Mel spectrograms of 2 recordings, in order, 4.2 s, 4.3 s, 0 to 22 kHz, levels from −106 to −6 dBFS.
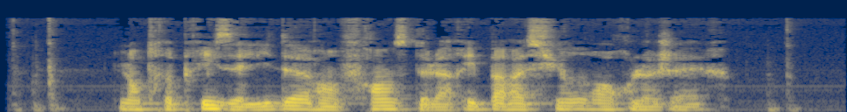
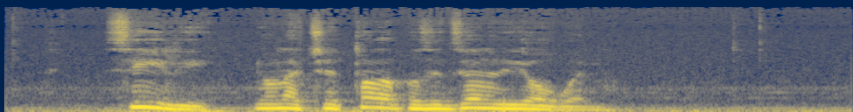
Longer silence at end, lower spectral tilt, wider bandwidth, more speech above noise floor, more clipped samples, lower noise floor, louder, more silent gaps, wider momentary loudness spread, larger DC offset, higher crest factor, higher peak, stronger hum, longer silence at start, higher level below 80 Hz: first, 0.35 s vs 0.15 s; second, -5 dB/octave vs -7 dB/octave; second, 11.5 kHz vs 15 kHz; first, 29 dB vs 25 dB; neither; first, -48 dBFS vs -36 dBFS; second, -19 LUFS vs -13 LUFS; neither; second, 10 LU vs 13 LU; neither; first, 20 dB vs 12 dB; about the same, 0 dBFS vs -2 dBFS; neither; about the same, 0.15 s vs 0.05 s; second, -46 dBFS vs -30 dBFS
